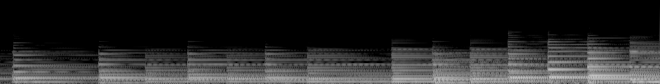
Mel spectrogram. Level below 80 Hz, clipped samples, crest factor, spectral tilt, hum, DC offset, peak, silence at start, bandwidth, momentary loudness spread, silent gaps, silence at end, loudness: -40 dBFS; under 0.1%; 16 dB; -8.5 dB/octave; none; under 0.1%; -8 dBFS; 0 s; 4.5 kHz; 11 LU; none; 0 s; -24 LUFS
